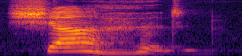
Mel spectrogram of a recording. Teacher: ہا بھی حروف حلقی میں سے ہے، یعنی حلق سے ادا ہوتا ہے لیکن ہوا کے بغیر ادا ہوگا، جیسے شہر میں ہم شہر نہیں ادا کر سکتے، یعنی بغیر ہوا کے ہا کو ادا کیا جائے گا۔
